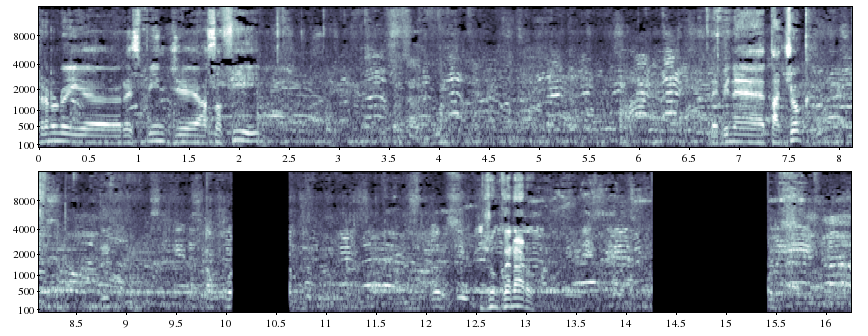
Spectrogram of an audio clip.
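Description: A large crowd chants and sings loudly outdoors.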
